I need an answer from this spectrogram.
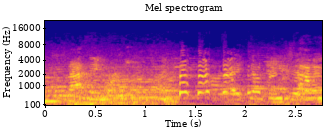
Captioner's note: laughs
